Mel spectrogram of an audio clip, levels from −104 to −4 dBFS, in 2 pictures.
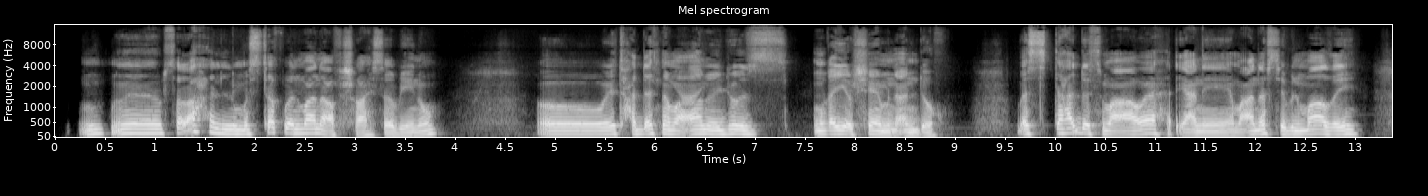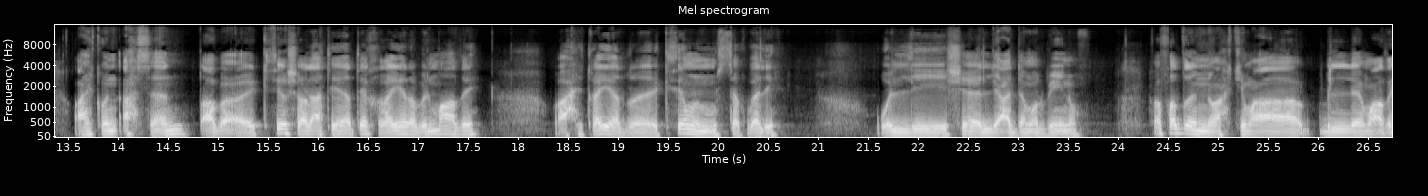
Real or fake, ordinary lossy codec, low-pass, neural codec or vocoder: fake; none; 14.4 kHz; vocoder, 48 kHz, 128 mel bands, Vocos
